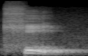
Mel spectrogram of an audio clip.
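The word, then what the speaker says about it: 木: it is the character for tree which is pronounced ki in japanese so let's take a look at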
